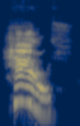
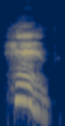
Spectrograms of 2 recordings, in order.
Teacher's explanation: Finally, I will explain the sound ha ha. This sound is voiceless. It means it doesn't have vibration in the vocal cords. We produce it by pushing air from the throat without blocking it.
